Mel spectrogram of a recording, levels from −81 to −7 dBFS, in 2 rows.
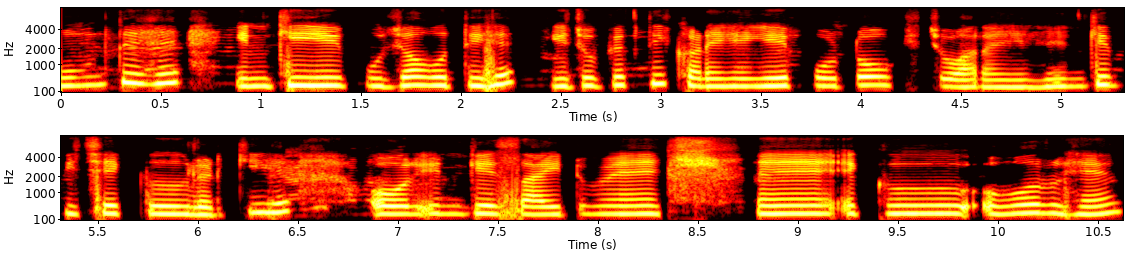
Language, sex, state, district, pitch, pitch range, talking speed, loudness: Hindi, female, Uttar Pradesh, Jyotiba Phule Nagar, 240 Hz, 230-255 Hz, 150 wpm, -15 LUFS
